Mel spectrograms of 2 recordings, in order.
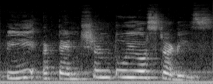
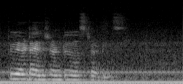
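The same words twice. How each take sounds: First: It is said firmly, with strong emphasis. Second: It is said in a relaxed, casual way. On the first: The listener will take it seriously. The speaker calls it right. "तब आपको होगा" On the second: The listener will not take it seriously. The speaker calls it wrong. "अगर हम casually बोले"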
